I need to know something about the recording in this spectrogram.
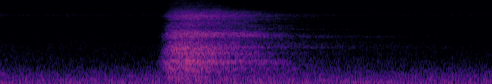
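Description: A single audible breath from a woman, a sigh-like rush of air that starts sharply a little before one second in and fades away within about a second, in a quiet room.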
